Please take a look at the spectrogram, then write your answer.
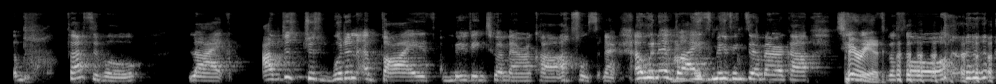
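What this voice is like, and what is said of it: UK accent. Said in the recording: “you obviously are from the UK ... your convincing accent”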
